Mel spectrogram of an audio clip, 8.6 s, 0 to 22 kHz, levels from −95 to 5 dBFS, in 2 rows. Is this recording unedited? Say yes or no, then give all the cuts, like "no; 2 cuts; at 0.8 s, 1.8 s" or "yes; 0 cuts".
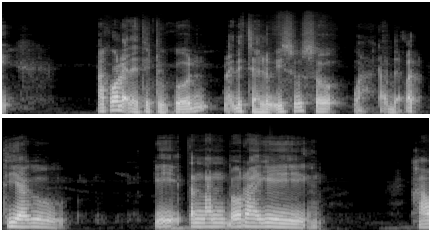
yes; 0 cuts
